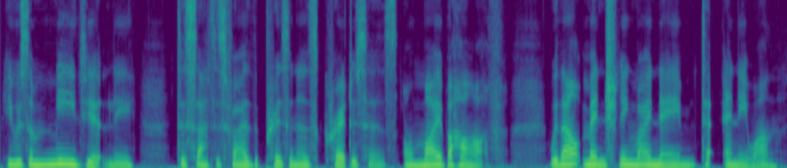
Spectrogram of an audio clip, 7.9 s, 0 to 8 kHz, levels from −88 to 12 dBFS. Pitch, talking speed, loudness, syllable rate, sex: 200 Hz, 135 wpm, -16 LUFS, 5.1 syllables/s, female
